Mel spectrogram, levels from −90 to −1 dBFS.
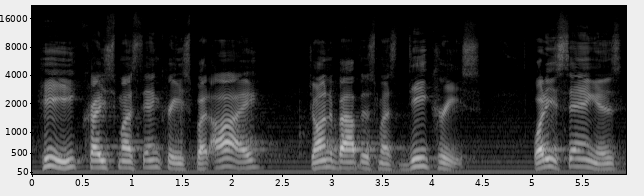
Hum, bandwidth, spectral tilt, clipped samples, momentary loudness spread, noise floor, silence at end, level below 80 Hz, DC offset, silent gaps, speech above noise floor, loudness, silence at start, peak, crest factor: none; 16.5 kHz; -5.5 dB/octave; under 0.1%; 9 LU; -59 dBFS; 0.05 s; -60 dBFS; under 0.1%; none; 26 dB; -34 LUFS; 0.1 s; -16 dBFS; 20 dB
